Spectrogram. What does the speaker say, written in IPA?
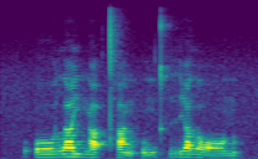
ʔ oː˦˥ l a˥˩ j ŋ a˨˩ ʔ tʰ a˨˩ ŋ ʔ u˧ n kʰ r i˥˩ a̯ l ɔː˧ n

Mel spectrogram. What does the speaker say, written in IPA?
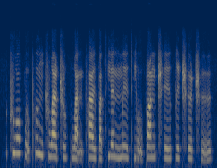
ʈ͡ʂ w ɔ˥ p ɤ̰˨˩ pʰ ɤ˥˧ ŋ ʈ͡ʂ w ä˥˩ ʈ͡ʂ u˧˥ k w a̰˨˩ n pʰ a˥˩ ɪ̯ p ä˩ t̪ʰ j ɛ˥˧ n m e˥˩ ɪ̯ t̪ʰ j o̰˨˩ ʊ̯ p ɑ˥ ŋ ʈ͡ʂʰ e˧˥ ɪ̯ p i˧˥ ʈ͡ʂʰ ɻ̩˥˩ ʈ͡ʂʰ ɻ̩˨˩˦

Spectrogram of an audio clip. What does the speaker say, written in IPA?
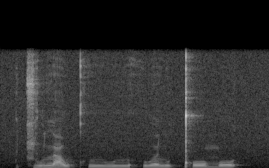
t͡ɕ u˧˥ l a˩ w kʰ ɯː˩ ʋ ɯː˩ h u˩ ə̯ l u˧ t̚ kʰ oː˧ m oː˥˨ t̚

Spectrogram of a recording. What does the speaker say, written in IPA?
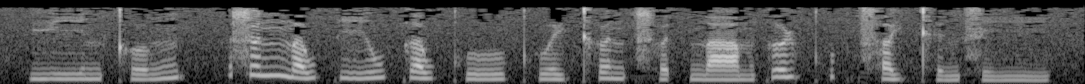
j iː˨ n kʰ ʊ˨˥ ŋ | s ɵ˥ n n̪ ɐ˨˥ w k iː˨˥ w k ɐ˧ w kʰ uː˨˧ kʷʰ e˧ j kʰ ɵ˧ n t͡sʰ ɵ˨ t̚ n̪ aː˨ m k ɵ˥ ɥ kʷʰ ɪ˥ k̚ t͡sʰ ɐ˧ j kʰ ɪ˨ ŋ s iː˨

